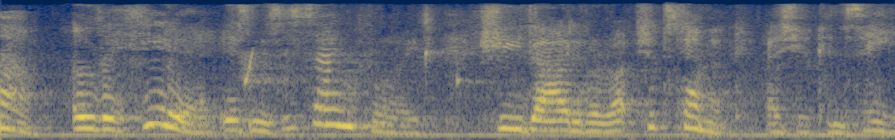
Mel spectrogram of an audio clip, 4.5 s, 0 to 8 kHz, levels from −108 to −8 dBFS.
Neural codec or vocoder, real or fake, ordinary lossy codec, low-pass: none; real; AAC, 32 kbps; 7.2 kHz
